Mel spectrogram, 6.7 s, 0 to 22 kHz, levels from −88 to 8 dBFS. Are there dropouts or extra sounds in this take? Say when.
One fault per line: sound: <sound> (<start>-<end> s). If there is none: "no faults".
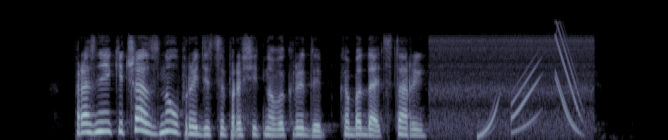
sound: chirp (4.8-5.9 s)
